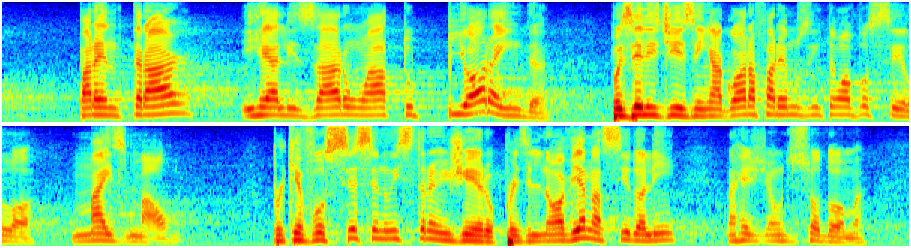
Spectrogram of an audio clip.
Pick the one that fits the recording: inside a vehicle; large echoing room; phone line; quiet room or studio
large echoing room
